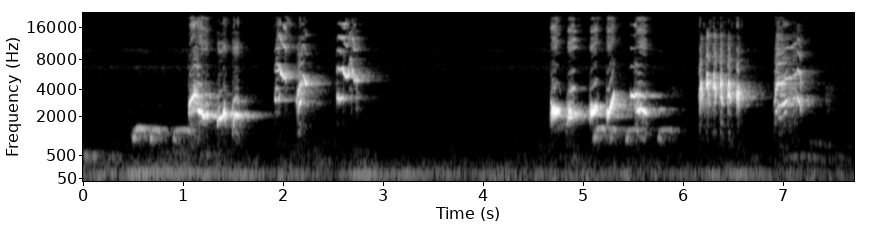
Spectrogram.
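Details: Lure song of an orange-headed thrush for training a young bird: soft low whistles lead into quick rising chirps and warbles, and after a few seconds' silence a second phrase of sharp notes ends in a fast buzzy trill.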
